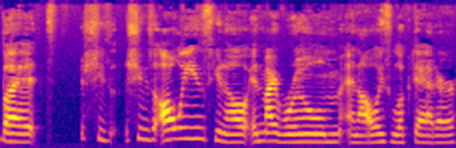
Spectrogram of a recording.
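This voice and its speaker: A woman with a plain, everyday voice speaks at a moderate pace with lively intonation. The recording is very clean, the background silent. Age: 50s. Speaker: small business owner and doll artist. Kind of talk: casual vlog talk to camera.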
